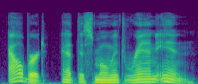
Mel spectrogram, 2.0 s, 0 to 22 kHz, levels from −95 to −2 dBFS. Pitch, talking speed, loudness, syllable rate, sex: 115 Hz, 180 wpm, -17 LUFS, 4.7 syllables/s, male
